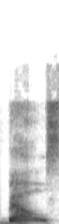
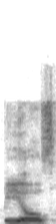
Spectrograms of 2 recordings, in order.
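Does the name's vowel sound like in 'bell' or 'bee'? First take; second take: bell; bee. First: The vowel sounds like the one in bell. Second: The vowel sounds like the one in bee. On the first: The speaker calls it right. "it's pronounced Bells" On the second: The speaker calls it wrong. "not Beals"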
